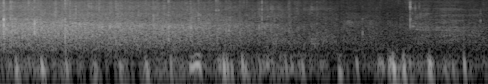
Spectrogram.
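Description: A church congregation at a diaspora mission conference claps in encouragement for a new believer, a moderate round of applause in a large hall that gradually thins out.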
